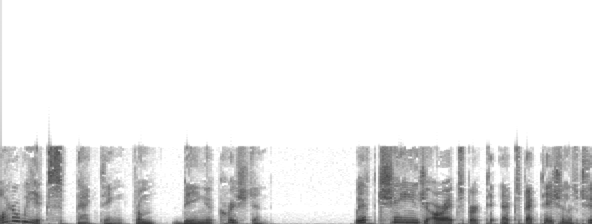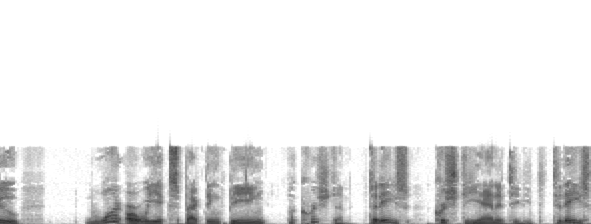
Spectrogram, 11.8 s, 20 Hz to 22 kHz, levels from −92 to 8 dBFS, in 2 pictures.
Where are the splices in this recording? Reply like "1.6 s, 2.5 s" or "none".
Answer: 1.3 s, 3.7 s, 5.8 s, 6.3 s, 8.1 s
